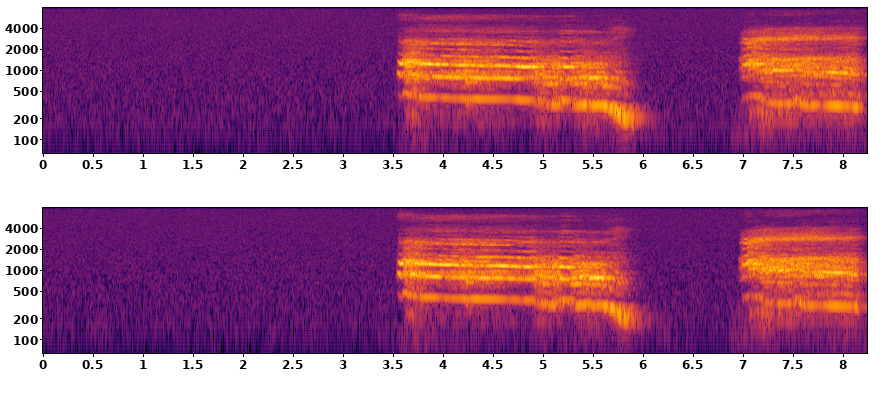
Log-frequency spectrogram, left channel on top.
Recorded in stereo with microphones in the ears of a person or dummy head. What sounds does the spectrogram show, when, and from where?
3.5 s a scream: 25° right (ahead or behind), 3.5 m; by 8.2 s 35° right (ahead or behind), 7 m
